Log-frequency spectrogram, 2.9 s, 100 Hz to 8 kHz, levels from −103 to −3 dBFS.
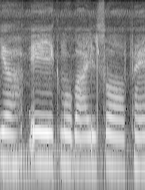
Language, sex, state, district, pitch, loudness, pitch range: Hindi, male, Jharkhand, Deoghar, 180 Hz, -17 LUFS, 170-185 Hz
